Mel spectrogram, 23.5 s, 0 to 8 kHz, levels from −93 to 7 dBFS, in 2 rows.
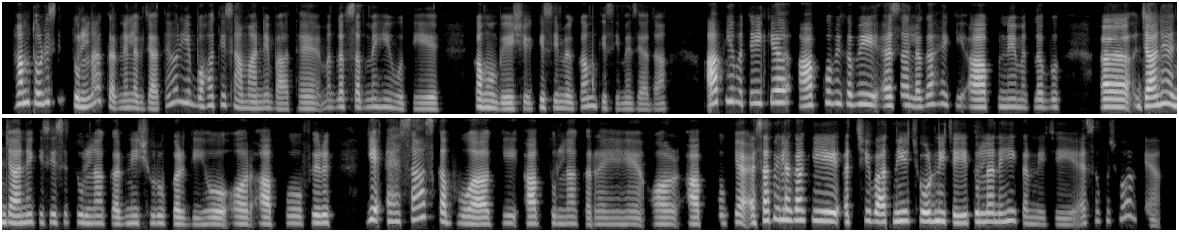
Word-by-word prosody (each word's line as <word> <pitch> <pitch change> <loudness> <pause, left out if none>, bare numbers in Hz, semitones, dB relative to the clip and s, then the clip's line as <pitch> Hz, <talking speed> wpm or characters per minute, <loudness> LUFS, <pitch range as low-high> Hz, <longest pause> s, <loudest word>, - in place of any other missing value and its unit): हम 290 +3 +6
थोड़ी-सी 325 +5 -2
तुलना 220 - 0
करने 180 -1 -4
लग 175 -3 -5
जाते 155 +8 -5
हैं 295 - -6
और 340 - -8
ये 315 - -4
बहुत 240 +3 -4
ही 255 - -6
सामान्य 175 -6 -5
बात 150 -2 -9
है। 160 -1 -6
मतलब 190 +1 -6
सब 195 -1 -5
में 205 +1 -8
ही 200 0 -7
होती 160 -4 -11
है 155 - -3
ये 150 - -3 0.4
कमोबेश़। 165 -5 -1
किसी 195 -2 -6
में 170 -2 -5
कम 205 +6 -5
किसी 165 -6 -14
में 155 +1 -12
ज़्यादा। 145 0 -12 0.4
आप 300 +3 +10
ये 350 - 0
बताइए 300 -2 -4
क्या 320 0 +3 0.3
आपको 305 +5 +1
भी 300 -1 -4
कभी 275 -1 +1
ऐसा 240 +1 0
लगा 230 +3 -2
है 275 0 -7
कि 230 -2 -16 0.2
आपने 205 +1 0
मतलब 195 0 -9 0.4
अ, 200 -1 +7
जाने-अनजाने 225 -3 +5
किसी 215 0 -7
से 215 - -12
तुलना 195 -2 -3
करनी 185 +2 -3
शुरू 195 -1 -7
कर 180 -1 +1
दी 165 0 -13
हो 170 0 0
और 180 -2 -2
आपको 185 +1 0
फिर 205 0 +2 0.4
ये 285 - +6
एहसास 290 +9 -1
कब 235 -3 +3
हुआ 180 -2 +5
कि 195 +2 -10
आप 190 0 +3
तुलना 185 -1 -6
कर 165 - -7
रहे 170 0 -10
हैं? 170 -1 -7
और 175 -1 -2
आपको 180 +3 0
क्या 205 +2 +2
ऐसा 260 +6 +6
भी 305 - 0
लगा 275 -1 +6
कि 270 -1 -5
ये 250 -2 +7
अच्छी 225 +4 -3
बात 225 -2 +4
नहीं 240 +1 +4
है 255 - +3
छोड़नी 250 0 +4
चाहिए 205 -3 +1
तुलना 235 0 +2
नहीं 240 +3 -2
करनी 175 -6 -10
चाहिए? 160 0 -13
ऐसा 250 +6 -11
कुछ 250 0 -20
हुआ 380 +4 -7
क्या? 315 - -15
200 Hz, 220 wpm, -24 LUFS, 175-245 Hz, 0.4 s, आप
